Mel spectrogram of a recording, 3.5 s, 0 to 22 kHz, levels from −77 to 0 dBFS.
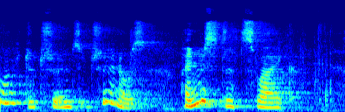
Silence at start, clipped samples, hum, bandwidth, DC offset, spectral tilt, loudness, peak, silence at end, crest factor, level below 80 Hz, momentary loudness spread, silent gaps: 0 s; under 0.1%; none; 16 kHz; under 0.1%; -5.5 dB/octave; -27 LUFS; -10 dBFS; 0.1 s; 18 dB; -62 dBFS; 21 LU; none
